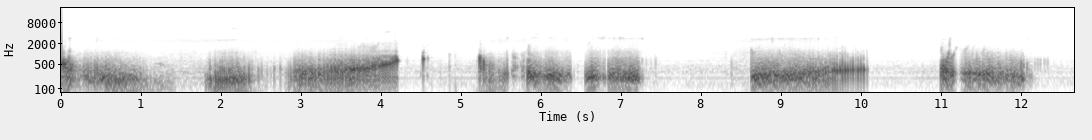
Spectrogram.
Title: -Açlık sesleri-Stomach growl sounds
